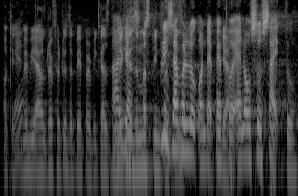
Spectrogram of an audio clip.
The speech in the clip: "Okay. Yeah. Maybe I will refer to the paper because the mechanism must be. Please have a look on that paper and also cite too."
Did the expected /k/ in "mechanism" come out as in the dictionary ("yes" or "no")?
no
